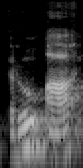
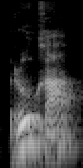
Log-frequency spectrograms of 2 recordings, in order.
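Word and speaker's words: רוּחַ: Ruach is a gliding vowel it has, because this vowel is pronounced first, then we pronounce the consonant. So it is not ruha, but ruach.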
